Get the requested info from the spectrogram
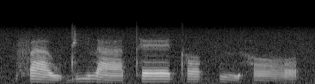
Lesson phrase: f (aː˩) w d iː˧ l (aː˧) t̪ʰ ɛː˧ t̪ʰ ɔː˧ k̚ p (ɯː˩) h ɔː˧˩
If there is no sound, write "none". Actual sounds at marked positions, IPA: aː˧˩, aː˩, ɯː˧˩

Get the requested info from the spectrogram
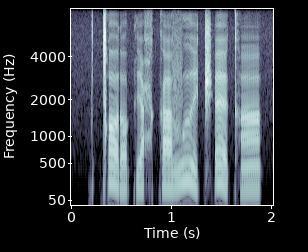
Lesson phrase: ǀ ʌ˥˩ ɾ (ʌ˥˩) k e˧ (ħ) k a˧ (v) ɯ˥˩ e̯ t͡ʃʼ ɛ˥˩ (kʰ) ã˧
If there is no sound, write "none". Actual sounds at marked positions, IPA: ʌ˥˩, ħ, v, kʰ

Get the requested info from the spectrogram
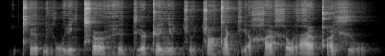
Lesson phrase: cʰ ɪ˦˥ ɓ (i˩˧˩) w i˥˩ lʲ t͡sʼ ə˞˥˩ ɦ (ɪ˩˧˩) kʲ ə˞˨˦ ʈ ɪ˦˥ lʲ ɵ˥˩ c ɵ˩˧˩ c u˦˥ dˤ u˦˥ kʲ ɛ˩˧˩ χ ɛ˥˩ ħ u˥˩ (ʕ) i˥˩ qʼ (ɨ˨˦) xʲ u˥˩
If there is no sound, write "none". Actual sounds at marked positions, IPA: i˩˧˩, ɪ˩˧˩, ʕ, ʉ˨˦

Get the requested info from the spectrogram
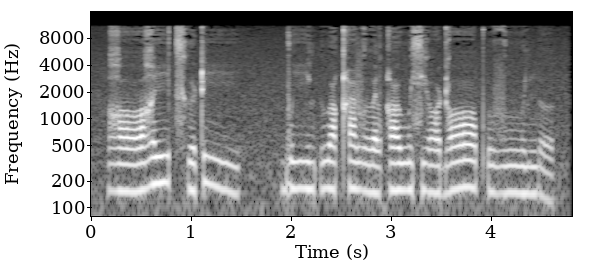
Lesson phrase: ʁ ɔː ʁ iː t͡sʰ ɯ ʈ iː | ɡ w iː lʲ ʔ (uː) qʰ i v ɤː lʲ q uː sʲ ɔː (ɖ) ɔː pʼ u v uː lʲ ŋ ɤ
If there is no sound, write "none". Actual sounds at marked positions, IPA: uː, ɖ

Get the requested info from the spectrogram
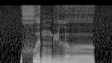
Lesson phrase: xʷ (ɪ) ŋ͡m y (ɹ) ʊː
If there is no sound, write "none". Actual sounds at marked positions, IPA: ə, l

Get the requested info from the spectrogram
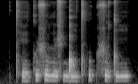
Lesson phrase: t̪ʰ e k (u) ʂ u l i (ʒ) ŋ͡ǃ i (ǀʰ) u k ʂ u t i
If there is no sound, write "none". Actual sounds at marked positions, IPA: u, ʂ, t̪ʰ

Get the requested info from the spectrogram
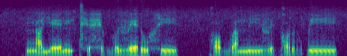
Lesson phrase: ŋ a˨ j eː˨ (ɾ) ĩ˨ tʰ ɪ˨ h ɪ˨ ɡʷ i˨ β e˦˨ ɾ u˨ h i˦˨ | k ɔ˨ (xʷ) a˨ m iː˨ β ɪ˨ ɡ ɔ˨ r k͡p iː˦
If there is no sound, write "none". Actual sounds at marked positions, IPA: ɾ, ɡʷ

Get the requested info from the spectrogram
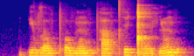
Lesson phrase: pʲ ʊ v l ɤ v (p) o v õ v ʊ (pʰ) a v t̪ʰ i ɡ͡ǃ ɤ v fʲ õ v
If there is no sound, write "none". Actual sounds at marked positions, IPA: pʰ, pʰ

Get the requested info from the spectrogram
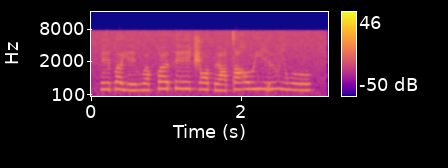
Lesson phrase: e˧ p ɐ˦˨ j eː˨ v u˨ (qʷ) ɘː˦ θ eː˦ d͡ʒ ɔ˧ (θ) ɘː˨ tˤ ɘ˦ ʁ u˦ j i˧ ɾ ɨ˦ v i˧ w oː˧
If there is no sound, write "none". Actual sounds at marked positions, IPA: qʷ, θ

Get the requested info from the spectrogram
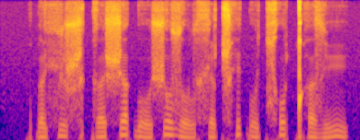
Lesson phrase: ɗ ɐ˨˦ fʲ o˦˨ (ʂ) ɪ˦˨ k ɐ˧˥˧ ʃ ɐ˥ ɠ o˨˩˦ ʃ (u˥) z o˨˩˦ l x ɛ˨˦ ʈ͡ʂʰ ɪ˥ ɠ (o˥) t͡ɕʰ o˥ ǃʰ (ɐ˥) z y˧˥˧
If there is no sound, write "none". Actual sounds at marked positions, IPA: ʂ, o˥, o˨˦, ɐ˦˨

